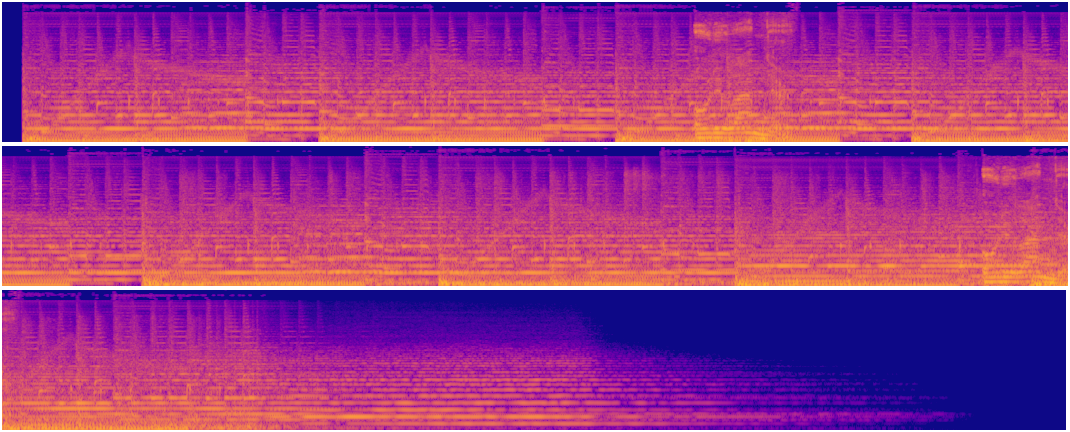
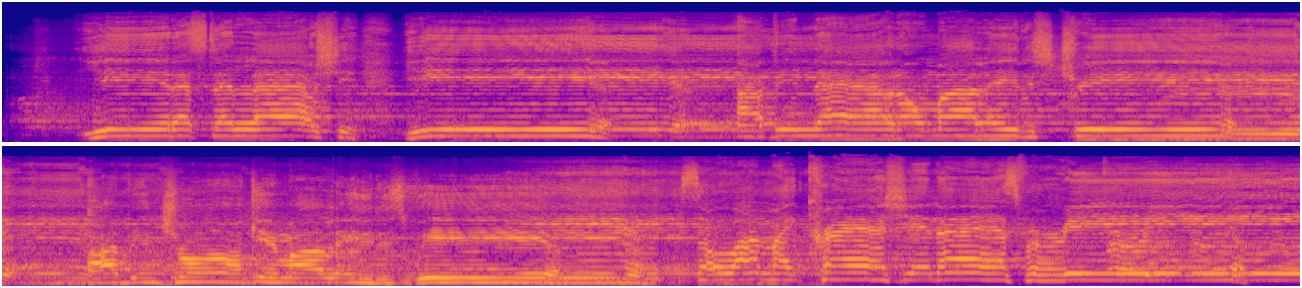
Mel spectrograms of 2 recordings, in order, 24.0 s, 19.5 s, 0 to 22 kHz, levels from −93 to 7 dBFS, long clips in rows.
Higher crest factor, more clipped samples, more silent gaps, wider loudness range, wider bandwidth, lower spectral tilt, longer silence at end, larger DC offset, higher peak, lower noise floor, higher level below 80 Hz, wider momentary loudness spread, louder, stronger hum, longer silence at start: about the same, 18 dB vs 16 dB; neither; neither; first, 9 LU vs 2 LU; first, over 20 kHz vs 17 kHz; first, -5.5 dB/octave vs -3 dB/octave; first, 3.05 s vs 0 s; neither; about the same, 0 dBFS vs -2 dBFS; first, -78 dBFS vs -40 dBFS; first, -24 dBFS vs -54 dBFS; first, 9 LU vs 5 LU; about the same, -18 LUFS vs -17 LUFS; neither; about the same, 0.15 s vs 0.15 s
